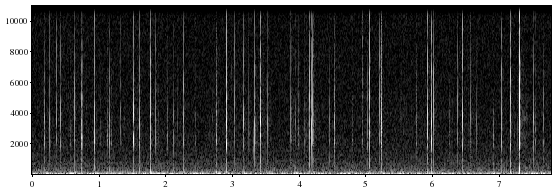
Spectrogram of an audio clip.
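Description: A full red Lindor cardboard chocolate bar box is held edge-on and tapped on its narrow edge with long nails. The result is a steady run of quick, dry, bright clicks centered around 3.7 kHz, with no ring after each tap, over a soft low background rumble.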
